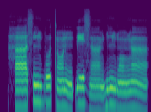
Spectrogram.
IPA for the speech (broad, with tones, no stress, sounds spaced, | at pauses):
h aː˧ s ĩ˦ b o˦ t ɔ̃˧ ɾ ũ˨ ɓ e˦ z ã˨ ɡ͡b ĩ˦ b ɔ̃˧ ŋ ã˦˨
